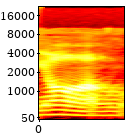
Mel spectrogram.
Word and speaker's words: yang: like American English but the pronun iation of of a in Sanskrit is a so yin and Yong would actually be the proper way to pronounce it uh no some of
